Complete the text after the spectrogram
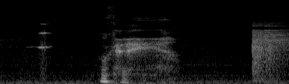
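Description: A heavy metal gate door opens with a clank.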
